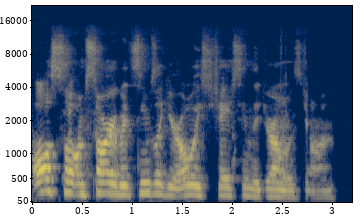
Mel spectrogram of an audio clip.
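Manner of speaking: usual speaking voice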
